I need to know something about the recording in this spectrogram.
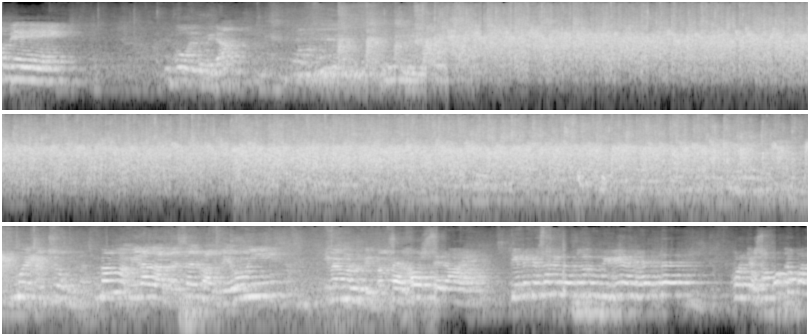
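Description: A young woman speaks clearly and with expression on a stage in a hall.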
